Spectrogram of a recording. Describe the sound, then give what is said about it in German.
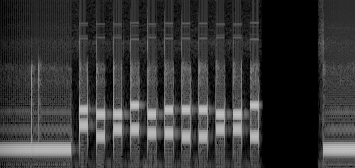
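Dialling of a telephone number for a call in Thuringia: a steady dial tone with a soft click, then a rapid, even string of short two-pitch keypad beeps, a brief silence, and the steady tone returning. “Ein Anruf in Thüringen.”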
